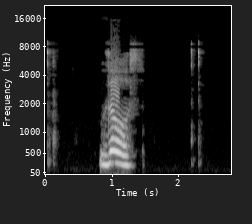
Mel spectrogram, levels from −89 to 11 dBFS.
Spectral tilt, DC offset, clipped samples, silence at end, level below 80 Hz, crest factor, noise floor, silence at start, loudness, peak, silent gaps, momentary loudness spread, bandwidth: -3.5 dB/octave; under 0.1%; under 0.1%; 1.4 s; -70 dBFS; 16 dB; -79 dBFS; 0.8 s; -12 LUFS; -2 dBFS; none; 19 LU; 10 kHz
